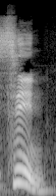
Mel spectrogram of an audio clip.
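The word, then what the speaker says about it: س: দেখেন আমি বলি জিহ্বার আগা সামনের নিচের দুই দাঁতের আগা এবং সামান্য মধ্যখান থেকে লাগাইয়া উচ্চারণ করতে হবে। সিন সিন আমি কিভাবে উচ্চারণ করি?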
